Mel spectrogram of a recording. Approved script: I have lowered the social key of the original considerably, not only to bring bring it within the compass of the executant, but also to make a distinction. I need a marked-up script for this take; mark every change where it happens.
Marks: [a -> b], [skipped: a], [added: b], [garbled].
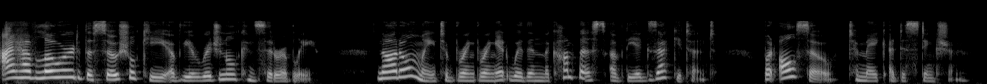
I have lowered the social key of the original considerably, not only to bring bring it within the compass of the executant, but also to make a distinction.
